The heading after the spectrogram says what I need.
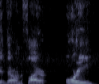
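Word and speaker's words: Horry: there on the flyer ori h o r r y the h is silent bail fund dot org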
